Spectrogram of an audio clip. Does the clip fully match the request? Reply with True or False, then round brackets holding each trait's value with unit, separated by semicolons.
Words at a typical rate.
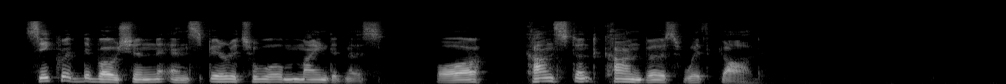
False (60 wpm)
